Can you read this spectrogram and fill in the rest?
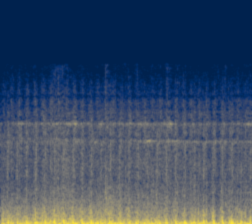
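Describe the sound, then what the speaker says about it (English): A helicopter in the PUBG video game gives a loud, steady, dense rotor roar that fills the clip without a break, with no speech. "Chopper in position."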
